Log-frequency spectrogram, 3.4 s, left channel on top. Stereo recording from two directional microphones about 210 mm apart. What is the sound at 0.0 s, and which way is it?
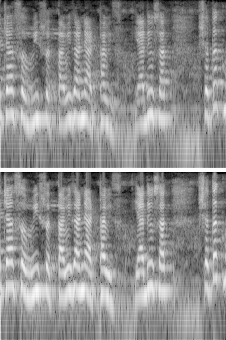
A woman's voice, 25° right (ahead or behind).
